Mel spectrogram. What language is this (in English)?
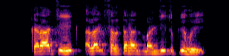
Sindhi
